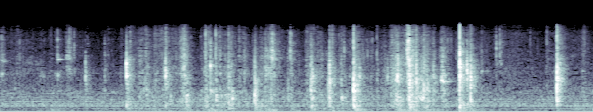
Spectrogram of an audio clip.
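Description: Irregular clicks and light knocks of the Emax keyboard section being worked into its case, coming thickly through the middle of the stretch and once more near the end.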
